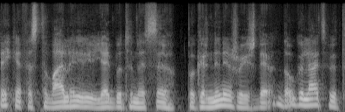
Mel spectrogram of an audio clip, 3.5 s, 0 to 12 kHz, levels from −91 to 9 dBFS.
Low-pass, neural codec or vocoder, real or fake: 10.8 kHz; codec, 16 kHz in and 24 kHz out, 0.6 kbps, FocalCodec, streaming, 4096 codes; fake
